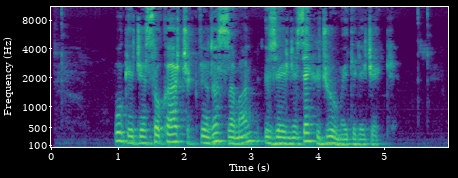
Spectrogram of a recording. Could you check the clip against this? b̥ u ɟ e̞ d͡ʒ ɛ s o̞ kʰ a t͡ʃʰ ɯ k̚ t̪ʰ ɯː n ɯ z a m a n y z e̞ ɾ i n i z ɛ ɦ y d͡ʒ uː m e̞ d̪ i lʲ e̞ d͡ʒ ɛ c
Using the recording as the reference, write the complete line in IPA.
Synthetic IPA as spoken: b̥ u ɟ e̞ d͡ʒ ɛ s o̞ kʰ a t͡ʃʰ ɯ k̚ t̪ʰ ɯː n ɯ zː a m a n y z e̞ ɾ i n i z ɛ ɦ y d͡ʒ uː m e̞ d̪ i lʲ e̞ d͡ʒ ɛ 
